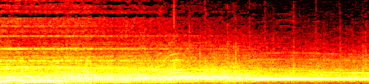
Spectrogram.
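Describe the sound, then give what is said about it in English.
A large crowd applauds and cheers steadily, a dense wash of clapping with whoops and shouts rising above it, loud and sustained throughout. “I had forgotten what applause sounded like, right?”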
